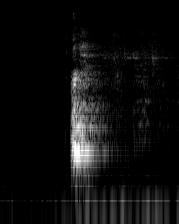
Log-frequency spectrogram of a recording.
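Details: A dog, told to "speak", barks on command: one sharp, mid-pitched bark that fades quickly, then a second bark starts as the sound ends, in a quiet room.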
